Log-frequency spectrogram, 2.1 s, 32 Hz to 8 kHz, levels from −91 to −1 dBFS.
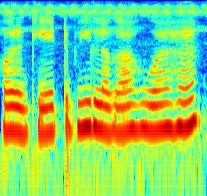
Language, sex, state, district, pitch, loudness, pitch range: Hindi, female, Jharkhand, Palamu, 210 Hz, -12 LUFS, 200-225 Hz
